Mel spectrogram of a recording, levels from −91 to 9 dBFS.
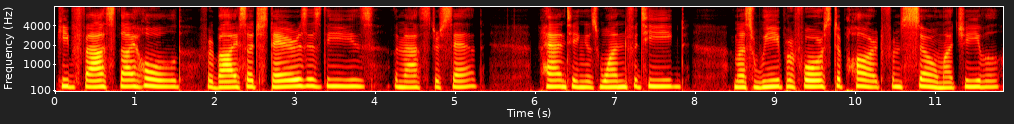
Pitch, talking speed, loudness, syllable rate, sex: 210 Hz, 125 wpm, -17 LUFS, 3.4 syllables/s, female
